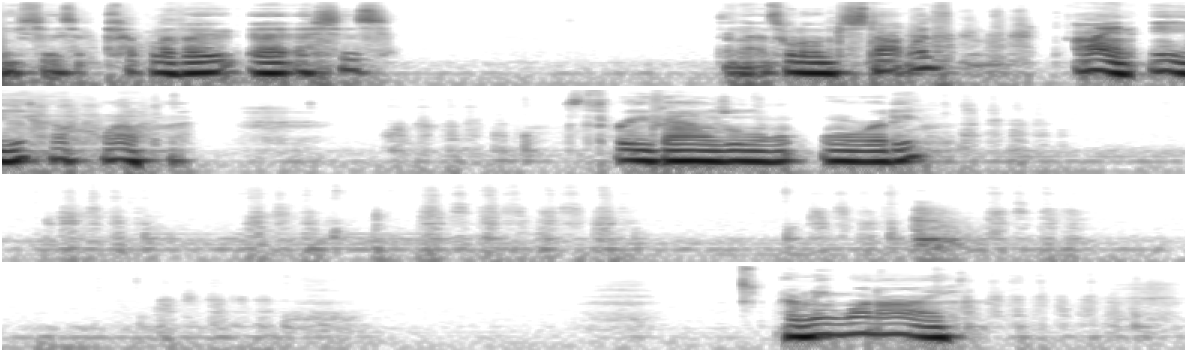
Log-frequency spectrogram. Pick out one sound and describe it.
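A coin scratches softly across a card.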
